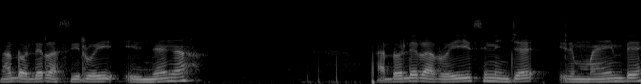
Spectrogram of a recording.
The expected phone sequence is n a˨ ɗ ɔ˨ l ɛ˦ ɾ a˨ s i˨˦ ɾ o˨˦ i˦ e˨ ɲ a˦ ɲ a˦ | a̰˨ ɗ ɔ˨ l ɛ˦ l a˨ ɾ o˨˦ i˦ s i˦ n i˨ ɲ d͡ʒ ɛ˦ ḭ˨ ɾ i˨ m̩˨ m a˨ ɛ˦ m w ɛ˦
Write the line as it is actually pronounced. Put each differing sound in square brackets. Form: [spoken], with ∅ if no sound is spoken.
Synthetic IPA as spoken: n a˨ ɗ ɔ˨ l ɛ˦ ɾ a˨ s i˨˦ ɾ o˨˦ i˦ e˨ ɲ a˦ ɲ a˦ | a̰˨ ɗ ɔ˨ l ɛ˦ [ɾ] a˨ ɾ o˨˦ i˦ s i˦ n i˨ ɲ d͡ʒ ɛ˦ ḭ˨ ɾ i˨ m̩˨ m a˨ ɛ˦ m [b] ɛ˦

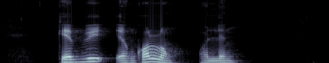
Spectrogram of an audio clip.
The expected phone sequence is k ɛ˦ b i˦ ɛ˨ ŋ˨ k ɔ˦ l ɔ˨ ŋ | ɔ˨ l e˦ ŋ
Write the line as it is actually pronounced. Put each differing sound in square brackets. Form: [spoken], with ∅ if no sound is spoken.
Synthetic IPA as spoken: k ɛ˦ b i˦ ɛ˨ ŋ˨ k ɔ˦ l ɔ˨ ŋ | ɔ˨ l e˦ ŋ

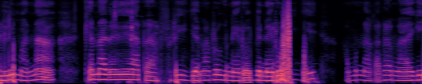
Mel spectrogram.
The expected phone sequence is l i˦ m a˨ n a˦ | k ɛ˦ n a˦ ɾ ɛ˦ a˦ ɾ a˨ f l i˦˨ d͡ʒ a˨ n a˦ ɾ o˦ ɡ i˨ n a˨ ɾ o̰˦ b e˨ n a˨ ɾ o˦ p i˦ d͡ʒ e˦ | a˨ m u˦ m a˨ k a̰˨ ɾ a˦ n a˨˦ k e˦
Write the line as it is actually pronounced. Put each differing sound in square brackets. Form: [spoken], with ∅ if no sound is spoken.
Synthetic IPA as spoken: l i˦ m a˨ n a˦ | k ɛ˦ n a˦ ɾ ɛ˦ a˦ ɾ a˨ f [ɾ] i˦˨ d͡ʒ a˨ n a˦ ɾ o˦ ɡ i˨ n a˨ ɾ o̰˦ b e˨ n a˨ ɾ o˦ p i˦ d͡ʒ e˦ | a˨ m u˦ [n] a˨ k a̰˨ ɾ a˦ n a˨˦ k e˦

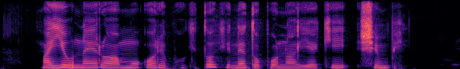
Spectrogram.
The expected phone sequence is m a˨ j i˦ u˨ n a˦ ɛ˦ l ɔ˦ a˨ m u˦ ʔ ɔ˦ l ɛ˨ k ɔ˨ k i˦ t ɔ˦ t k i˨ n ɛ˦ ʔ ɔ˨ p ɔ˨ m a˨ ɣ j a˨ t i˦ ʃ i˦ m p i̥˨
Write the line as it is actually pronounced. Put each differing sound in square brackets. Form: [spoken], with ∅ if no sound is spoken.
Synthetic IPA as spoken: m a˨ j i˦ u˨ n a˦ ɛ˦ [ɾ] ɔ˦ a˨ m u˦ ʔ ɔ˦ [ɾ] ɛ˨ [p] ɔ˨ k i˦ t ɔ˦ [∅] k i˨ n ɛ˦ [t] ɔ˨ p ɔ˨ [n] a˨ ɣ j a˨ [k] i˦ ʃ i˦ m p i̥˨

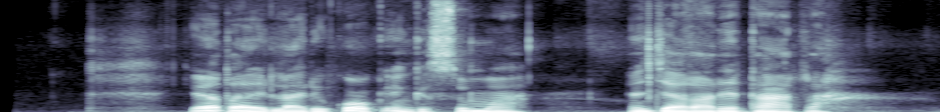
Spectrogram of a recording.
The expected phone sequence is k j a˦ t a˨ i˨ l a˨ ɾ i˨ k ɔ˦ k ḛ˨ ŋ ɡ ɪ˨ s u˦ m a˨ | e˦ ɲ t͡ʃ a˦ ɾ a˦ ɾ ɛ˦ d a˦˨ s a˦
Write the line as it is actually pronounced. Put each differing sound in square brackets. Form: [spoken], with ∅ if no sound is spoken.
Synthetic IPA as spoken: k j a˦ t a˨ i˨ l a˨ ɾ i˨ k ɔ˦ k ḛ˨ ŋ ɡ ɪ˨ s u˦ m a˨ | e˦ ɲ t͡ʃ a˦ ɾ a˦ ɾ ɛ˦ [t] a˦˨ [t] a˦

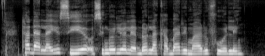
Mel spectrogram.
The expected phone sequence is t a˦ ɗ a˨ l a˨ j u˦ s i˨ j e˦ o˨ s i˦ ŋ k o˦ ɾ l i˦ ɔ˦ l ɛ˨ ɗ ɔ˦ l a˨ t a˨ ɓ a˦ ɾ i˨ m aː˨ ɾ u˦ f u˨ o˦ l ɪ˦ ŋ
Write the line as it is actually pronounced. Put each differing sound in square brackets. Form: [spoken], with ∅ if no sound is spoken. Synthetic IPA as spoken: t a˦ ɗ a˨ l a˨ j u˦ s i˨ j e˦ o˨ s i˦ ŋ [ɡ] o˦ [∅] l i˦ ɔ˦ l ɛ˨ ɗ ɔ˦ l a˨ [k] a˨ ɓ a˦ ɾ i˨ m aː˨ ɾ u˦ f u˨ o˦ l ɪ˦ ŋ

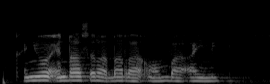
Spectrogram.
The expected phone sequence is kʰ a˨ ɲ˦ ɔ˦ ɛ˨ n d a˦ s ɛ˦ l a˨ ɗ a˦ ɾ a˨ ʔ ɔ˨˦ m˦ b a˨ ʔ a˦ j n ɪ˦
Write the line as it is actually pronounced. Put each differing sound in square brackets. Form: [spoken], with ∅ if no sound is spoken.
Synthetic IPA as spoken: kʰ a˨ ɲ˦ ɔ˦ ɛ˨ n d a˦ s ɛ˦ [ɾ] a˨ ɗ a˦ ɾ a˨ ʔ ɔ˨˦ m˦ b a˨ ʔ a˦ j n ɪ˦

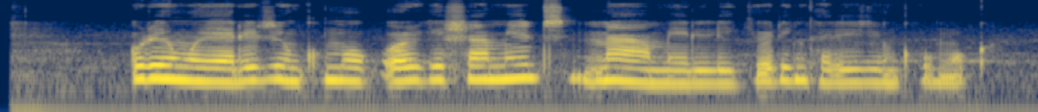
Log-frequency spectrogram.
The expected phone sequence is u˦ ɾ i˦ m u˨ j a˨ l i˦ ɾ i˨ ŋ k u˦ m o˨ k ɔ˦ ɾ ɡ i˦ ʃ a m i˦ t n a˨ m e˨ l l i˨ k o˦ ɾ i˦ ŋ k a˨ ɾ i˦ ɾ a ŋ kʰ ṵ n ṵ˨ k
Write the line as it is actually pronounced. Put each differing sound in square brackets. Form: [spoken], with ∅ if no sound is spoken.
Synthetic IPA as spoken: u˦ ɾ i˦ m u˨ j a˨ [ɾ] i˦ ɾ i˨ ŋ k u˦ m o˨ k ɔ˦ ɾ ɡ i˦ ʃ a m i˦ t n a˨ m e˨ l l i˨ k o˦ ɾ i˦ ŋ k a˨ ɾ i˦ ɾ [i] ŋ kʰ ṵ [m] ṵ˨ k

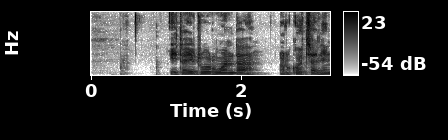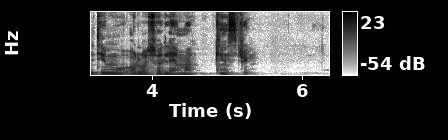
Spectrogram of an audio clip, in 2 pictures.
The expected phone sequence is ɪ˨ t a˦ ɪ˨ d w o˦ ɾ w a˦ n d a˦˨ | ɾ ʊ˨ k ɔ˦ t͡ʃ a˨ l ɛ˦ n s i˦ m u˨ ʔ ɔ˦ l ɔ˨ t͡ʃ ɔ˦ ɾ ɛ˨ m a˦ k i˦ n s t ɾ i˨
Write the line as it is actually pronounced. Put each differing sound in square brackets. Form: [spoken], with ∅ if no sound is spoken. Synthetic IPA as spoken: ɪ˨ t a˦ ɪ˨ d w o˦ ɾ w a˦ n d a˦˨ | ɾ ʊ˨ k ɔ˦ t͡ʃ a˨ l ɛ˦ n [t] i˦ m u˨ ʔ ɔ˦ l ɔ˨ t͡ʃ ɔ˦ [l] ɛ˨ m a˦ k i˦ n s t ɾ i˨

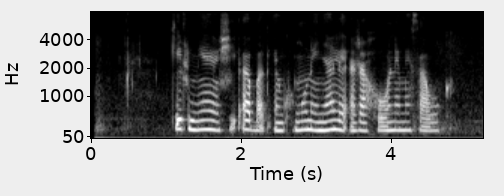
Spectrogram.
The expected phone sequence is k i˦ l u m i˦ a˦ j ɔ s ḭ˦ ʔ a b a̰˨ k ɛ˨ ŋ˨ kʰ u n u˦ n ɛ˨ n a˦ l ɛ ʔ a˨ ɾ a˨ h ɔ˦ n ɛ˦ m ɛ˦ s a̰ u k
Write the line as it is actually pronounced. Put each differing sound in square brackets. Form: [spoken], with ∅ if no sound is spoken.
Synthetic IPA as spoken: k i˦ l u m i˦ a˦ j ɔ [ʃ] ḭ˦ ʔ a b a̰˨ k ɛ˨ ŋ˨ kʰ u [ŋ] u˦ n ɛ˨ [ɲ] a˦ l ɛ ʔ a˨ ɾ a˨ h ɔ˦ n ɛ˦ m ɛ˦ s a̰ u k

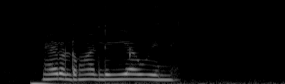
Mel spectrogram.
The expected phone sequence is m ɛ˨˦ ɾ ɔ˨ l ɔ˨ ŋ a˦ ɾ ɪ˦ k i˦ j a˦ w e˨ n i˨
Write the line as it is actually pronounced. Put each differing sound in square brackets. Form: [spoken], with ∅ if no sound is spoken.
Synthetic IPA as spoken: m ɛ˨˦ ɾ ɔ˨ l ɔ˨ ŋ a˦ [l] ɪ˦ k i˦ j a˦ w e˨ n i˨

